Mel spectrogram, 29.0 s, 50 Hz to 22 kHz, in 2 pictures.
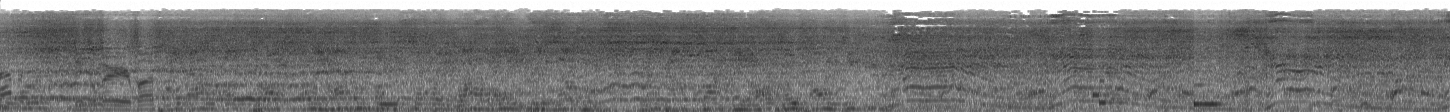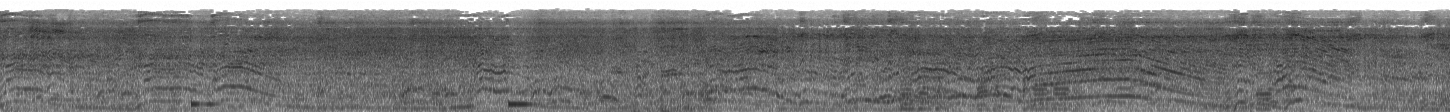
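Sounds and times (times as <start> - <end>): rc buggy engines revving: 0.0 - 29.0
short beeps: 10.9 - 12.4, 16.4 - 16.8, 19.6 - 20.1.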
